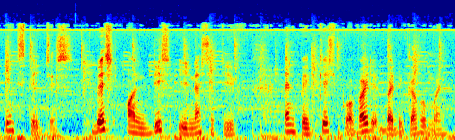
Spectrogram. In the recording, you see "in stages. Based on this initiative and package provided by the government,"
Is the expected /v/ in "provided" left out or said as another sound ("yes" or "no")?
no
